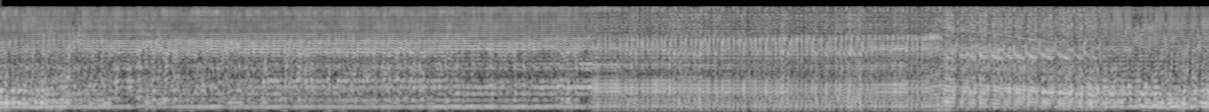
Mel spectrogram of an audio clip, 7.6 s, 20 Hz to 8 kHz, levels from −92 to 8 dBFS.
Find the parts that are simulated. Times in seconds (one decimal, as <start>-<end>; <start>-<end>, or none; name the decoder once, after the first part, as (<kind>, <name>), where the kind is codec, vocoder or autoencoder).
0.0-3.7 (vocoder, BigVGAN v2); 6.9-7.6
